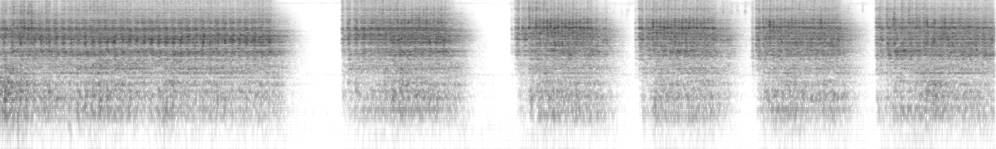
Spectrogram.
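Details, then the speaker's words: Wood lathe turning a bowl blank with a Hurricane carbide tool, taking half the cutter width or less and going easy while cutting a lot of air: repeated one-to-two second bursts of even hissing cut with clean gaps between them, no chatter; normal cutting. "I'm only taking about half the width or less of the carbide cutter at any time"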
